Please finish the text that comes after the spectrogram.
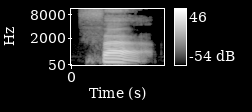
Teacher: ফা উচ্চারণের সময় সামনের উপরে দুইটা দাঁত ঠোঁটের সাথে লাগবে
